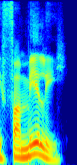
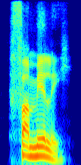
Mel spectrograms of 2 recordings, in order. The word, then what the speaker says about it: family: It looks like three syllables and that is correct, but many learners add an extra one and say family. Keep it short. Family.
